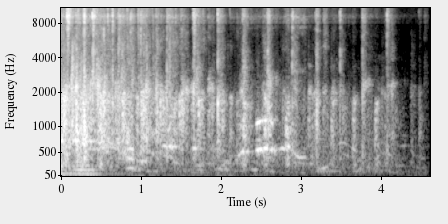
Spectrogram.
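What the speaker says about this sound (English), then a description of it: "Big round of applause." Applause at a Toastmasters club meeting during a seventh anniversary celebration, heard as scattered, uneven claps from a modest room audience that thin out and stop, with some voices mixed in.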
